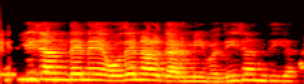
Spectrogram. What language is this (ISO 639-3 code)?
pan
